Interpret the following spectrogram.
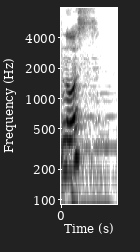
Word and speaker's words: nos: Croatian letter N, and we have Croatian word nos, nos, nos, and actually nose is in English, and it is actually like N in the nose, so you pronounce it the same.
